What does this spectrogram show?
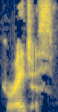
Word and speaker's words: courageous: then edge courage now if you say courageous which is an adjective the a now is no longer schwa but gray courageous the word inflamed is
